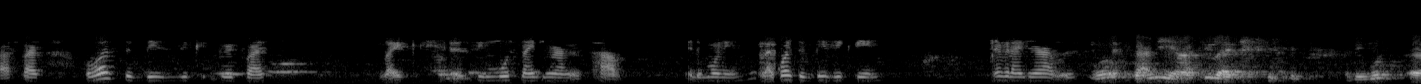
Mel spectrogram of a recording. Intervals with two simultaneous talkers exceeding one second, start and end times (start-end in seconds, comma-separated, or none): 10.9-12.2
